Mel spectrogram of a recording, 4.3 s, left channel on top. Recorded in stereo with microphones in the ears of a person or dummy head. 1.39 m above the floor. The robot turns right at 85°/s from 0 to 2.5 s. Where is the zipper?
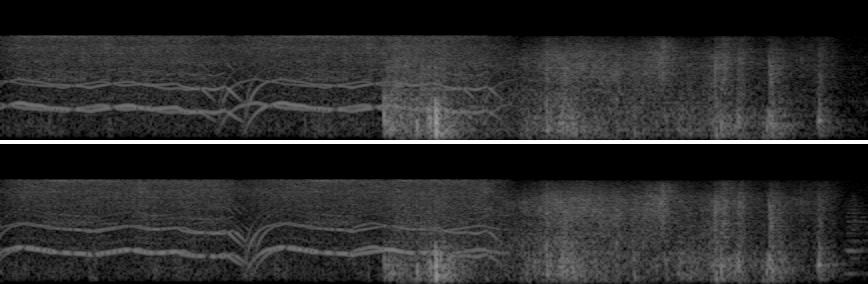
50° left (ahead or behind), 0.6 m; by 4.2 s centre (ahead or behind), 0.6 m.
